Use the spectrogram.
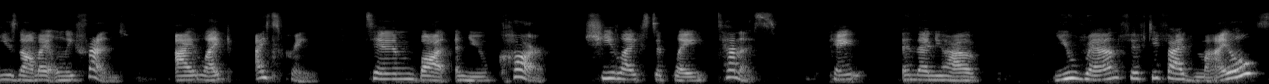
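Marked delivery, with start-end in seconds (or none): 10.5-12.7 pitch rises at the end on miles. Intonation practice sentence ending in right: rising pitch at end on miles. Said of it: "It goes up".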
